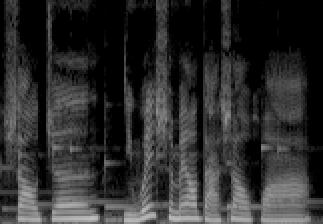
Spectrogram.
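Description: A woman's voice: a little high, slow pace, a little mellow, faint music behind. A woman acting a weary, placating mother in a children's radio drama. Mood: exasperated. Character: mother refereeing her daughters, weary and placating.

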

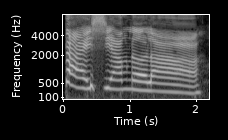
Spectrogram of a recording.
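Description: A woman's voice: high voice, expressive, drawn-out words, bright, forceful tone, no room sound, studio quality, full character voice. A woman playing a hungry, eager young detective's sidekick in a children's audio drama, childlike and exclamatory. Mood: impatient, whiny.

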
